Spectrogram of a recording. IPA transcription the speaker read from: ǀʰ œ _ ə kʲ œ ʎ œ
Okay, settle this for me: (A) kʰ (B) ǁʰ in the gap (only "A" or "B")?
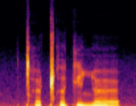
B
